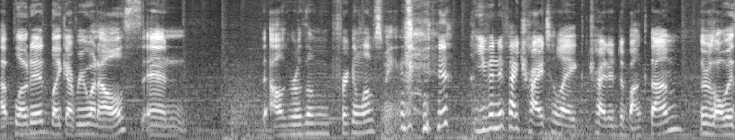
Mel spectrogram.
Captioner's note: laughs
